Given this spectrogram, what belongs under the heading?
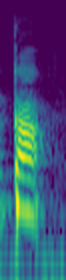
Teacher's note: క ఎక్కడ టచ్ అవ్వట్లేదు, కంఠం నుండి పలుకుతున్నాం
